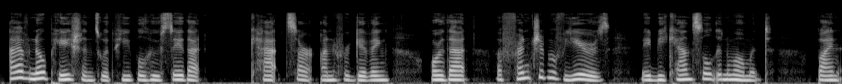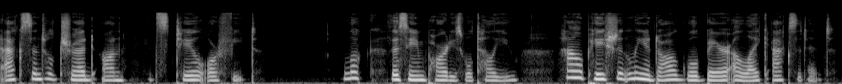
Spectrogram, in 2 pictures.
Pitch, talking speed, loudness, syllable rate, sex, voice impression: 215 Hz, 175 wpm, -17 LUFS, 5.2 syllables/s, female, feminine, adult-like, slightly relaxed, slightly dark, soft, slightly muffled, calm, slightly friendly, reassuring, elegant, kind, modest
